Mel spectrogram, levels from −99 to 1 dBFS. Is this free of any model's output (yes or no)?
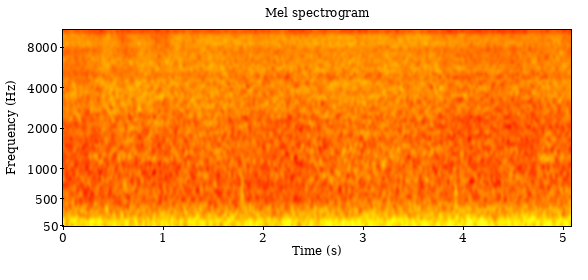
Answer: no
